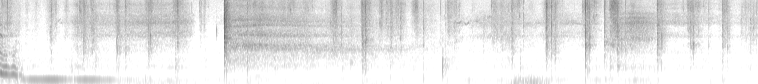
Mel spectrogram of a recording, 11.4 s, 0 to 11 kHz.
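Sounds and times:
low hum: 0.0 - 2.4
tarot cards being shuffled: 0.0 - 3.7, 5.0 - 11.3.

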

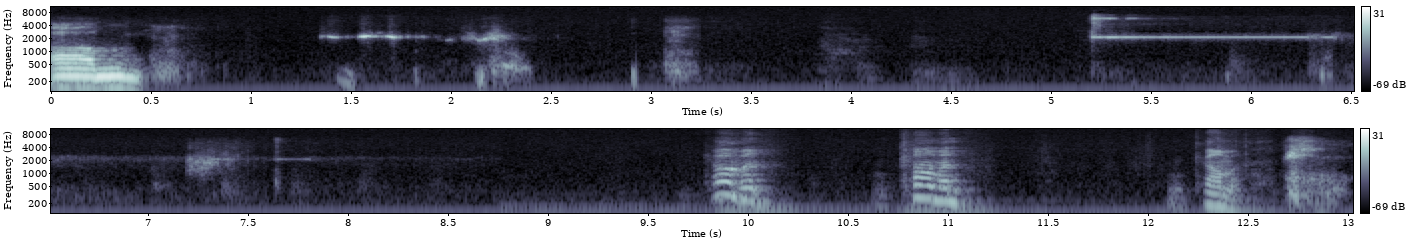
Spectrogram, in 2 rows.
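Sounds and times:
speech: 0.2 - 0.6
unsuccessful attempt at whistling: 1.4 - 2.4, 5.2 - 7.9.

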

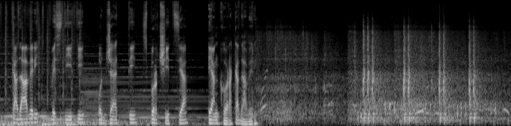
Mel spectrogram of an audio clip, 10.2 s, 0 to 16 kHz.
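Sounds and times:
speech: 0.2 - 5.4
rifle gunshots in a street outside a prison: 5.2 - 10.2.

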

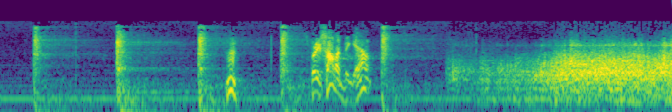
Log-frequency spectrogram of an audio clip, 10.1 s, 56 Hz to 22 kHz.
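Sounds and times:
low steady hum: 0.0 - 10.0
heavy doors rumbling open: 0.5 - 10.0
speech: 3.4 - 3.7, 4.7 - 5.7.

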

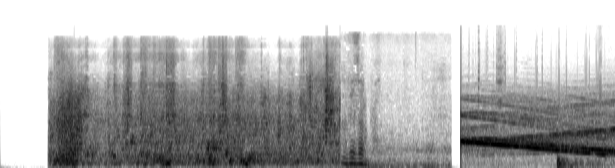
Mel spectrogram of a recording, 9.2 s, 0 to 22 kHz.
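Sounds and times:
rockets launching: 0.7 - 5.1
air raid siren wailing: 6.9 - 9.2.

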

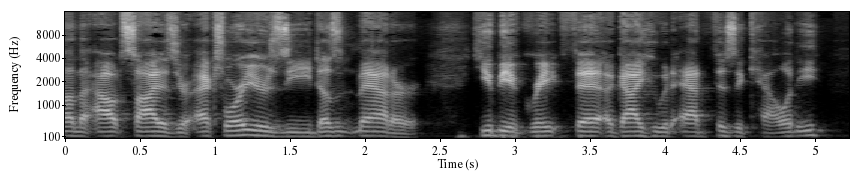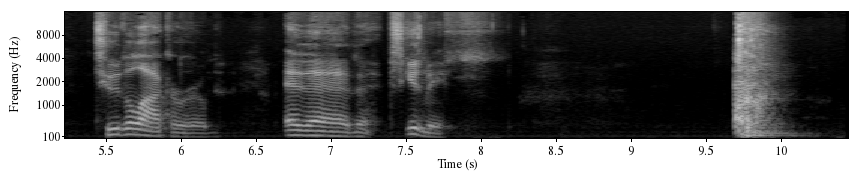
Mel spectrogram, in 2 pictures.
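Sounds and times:
speech: 0.0 - 8.1
person sneezing from allergies: 9.7 - 10.2.

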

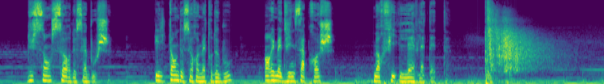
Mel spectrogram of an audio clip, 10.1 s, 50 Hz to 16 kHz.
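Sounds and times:
speech: 0.4 - 1.9, 2.6 - 7.5
gunshot: 7.9 - 9.5.

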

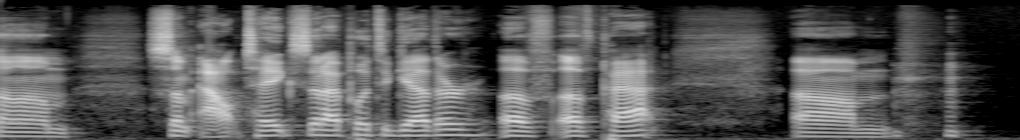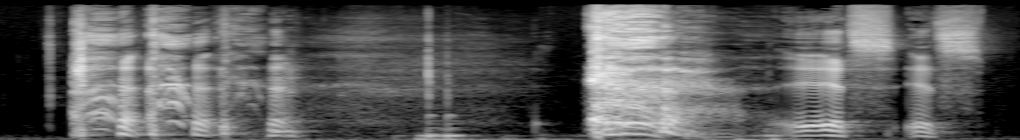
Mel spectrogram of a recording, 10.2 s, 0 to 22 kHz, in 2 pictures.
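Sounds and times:
speech: 0.0 - 4.9, 5.5 - 10.0
coughing into a microphone: 5.4 - 6.6, 8.0 - 9.0
throat clearing: 8.0 - 9.0.

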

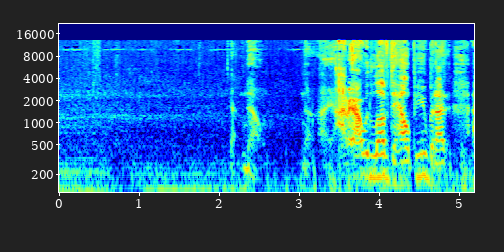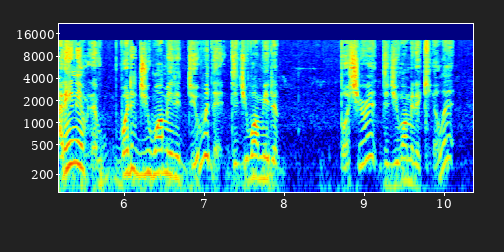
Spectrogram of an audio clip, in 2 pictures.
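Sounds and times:
vehicle engine rumbling: 0.0 - 10.3
speech: 2.2 - 8.1, 8.7 - 10.2.

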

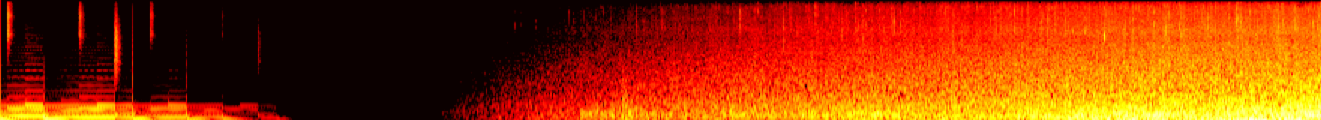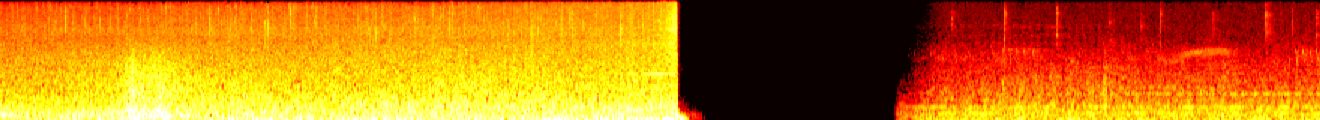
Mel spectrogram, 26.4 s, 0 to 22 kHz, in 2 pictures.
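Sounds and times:
heavy rain: 5.6 - 19.7, 22.5 - 26.3
thunder rumble: 10.7 - 20.0, 22.6 - 26.3.

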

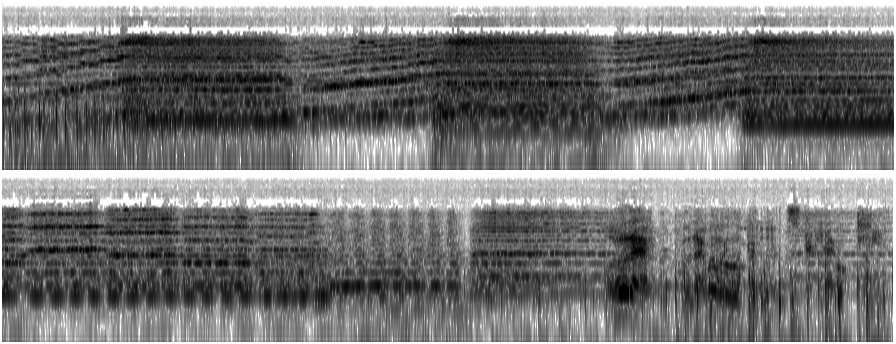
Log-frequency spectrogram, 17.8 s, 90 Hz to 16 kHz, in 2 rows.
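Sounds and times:
horse hooves clip-clopping: 0.0 - 3.2, 13.2 - 17.8
sustained orchestral music: 1.1 - 16.0.

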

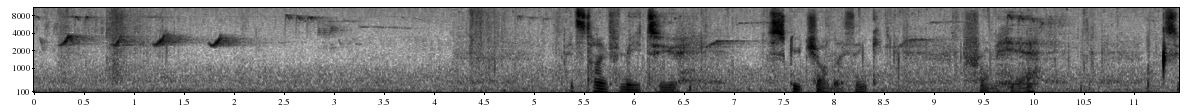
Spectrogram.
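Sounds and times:
song thrush singing: 0.0 - 2.1
low outdoor rumble: 0.0 - 11.4
speech: 5.4 - 6.7, 7.4 - 8.6, 9.5 - 10.2.

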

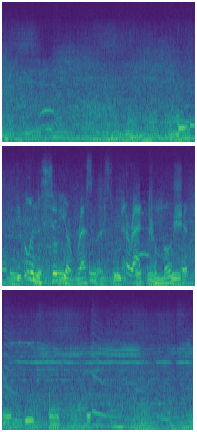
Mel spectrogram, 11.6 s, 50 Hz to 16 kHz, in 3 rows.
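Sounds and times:
city traffic engine rumble from many cars: 0.0 - 11.5
tonal whine: 3.5 - 9.6
speech: 4.2 - 9.7.

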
